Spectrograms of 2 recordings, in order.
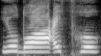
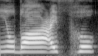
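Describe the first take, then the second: First: یضاعف ہو میں ضاد اور الف کو موٹی بھاری آواز میں; ضاد اور مد الف کو پُر کر کے آہستہ. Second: یضاعف ہو میں یا پر ادغام بغنہ، آہستہ; حسنا کے بعد یا میں غنہ سے ملا کر; غنہ اور تشدید. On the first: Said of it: "ضاد کو اور مد الف کو دونوں کو بھاری آواز". (ضاد اور الف کی تفخیم کے ساتھ) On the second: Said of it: "غنہ اور تشدید کے ساتھ". (ادغام بغنہ کے ساتھ یضاعف ہو) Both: Shown as a demonstration.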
